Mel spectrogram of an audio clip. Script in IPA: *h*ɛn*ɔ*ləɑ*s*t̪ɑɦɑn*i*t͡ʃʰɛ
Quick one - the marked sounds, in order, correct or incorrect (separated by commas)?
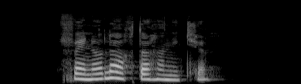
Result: incorrect, correct, incorrect, correct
